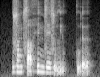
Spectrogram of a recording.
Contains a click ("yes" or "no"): no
